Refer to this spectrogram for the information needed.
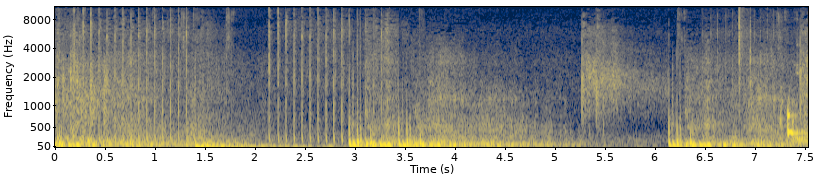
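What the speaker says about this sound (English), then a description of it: "The machine gun will similarly fire at them." Machine-gun fire from a tabletop-style war game, burst after burst of rapid rattling shots in a dense, continuous barrage that drops away briefly before resuming loud near the end.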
